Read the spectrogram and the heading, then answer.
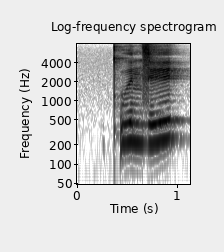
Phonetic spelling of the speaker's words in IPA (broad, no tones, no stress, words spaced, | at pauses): kʷʼɘnze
